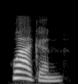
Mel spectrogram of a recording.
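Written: wagon

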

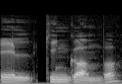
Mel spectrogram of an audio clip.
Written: okra

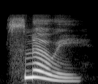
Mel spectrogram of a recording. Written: snowy

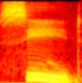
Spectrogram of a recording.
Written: seed

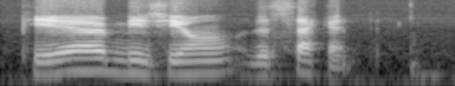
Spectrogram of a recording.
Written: Migeon

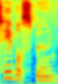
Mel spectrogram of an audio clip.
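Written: tablespoon

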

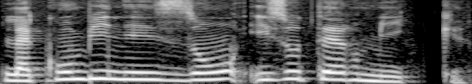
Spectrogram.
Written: wetsuit

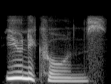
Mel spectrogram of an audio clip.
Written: unicorns

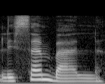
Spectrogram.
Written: cymbals

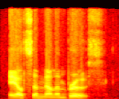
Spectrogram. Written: Bruce

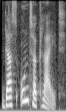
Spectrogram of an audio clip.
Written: slip

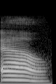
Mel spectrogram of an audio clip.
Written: l

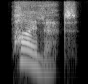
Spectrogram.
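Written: pilot

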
